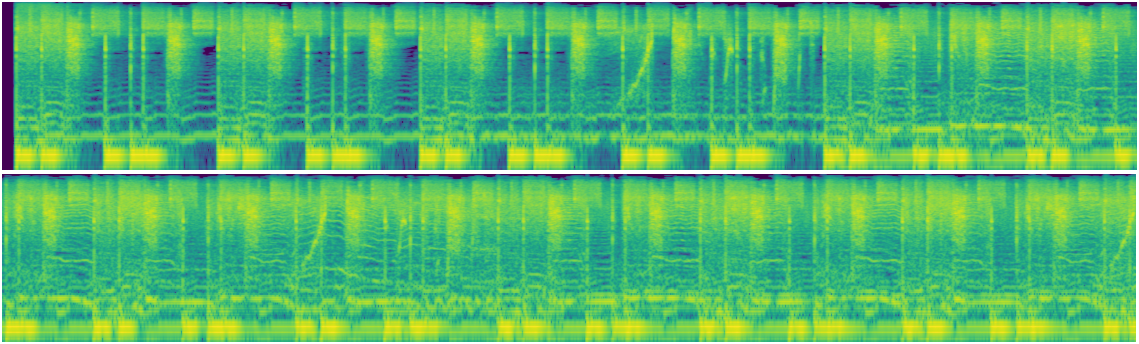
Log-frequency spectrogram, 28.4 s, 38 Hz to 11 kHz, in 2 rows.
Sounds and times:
Sampler: 7.6 - 10.1, 17.1 - 20.6, 27.2 - 28.3.

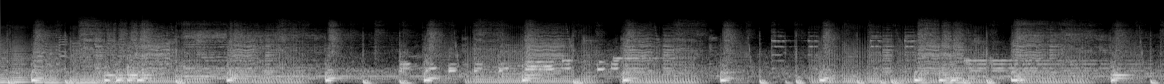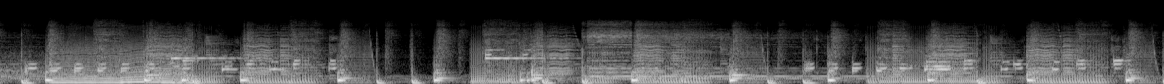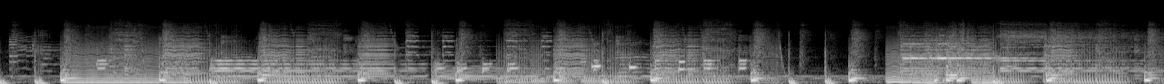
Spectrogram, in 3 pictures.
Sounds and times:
Funk: 0.0 - 34.9.

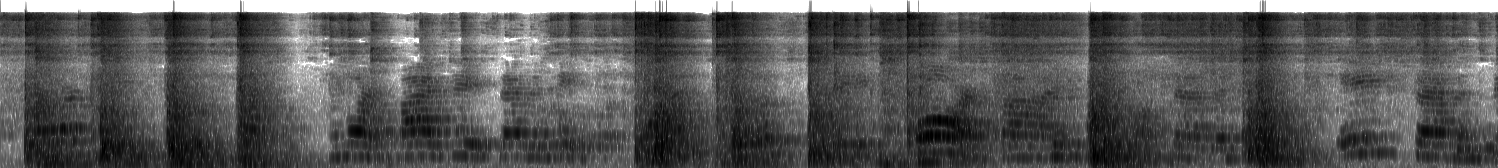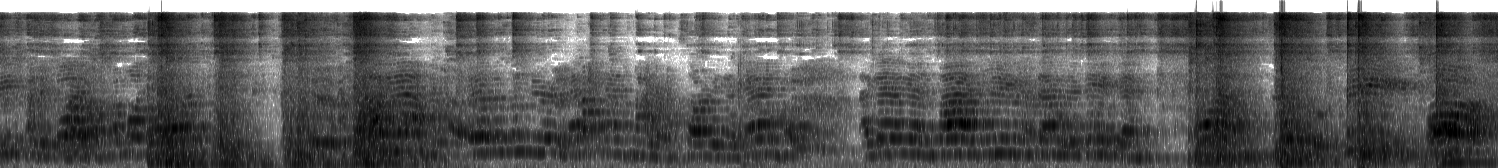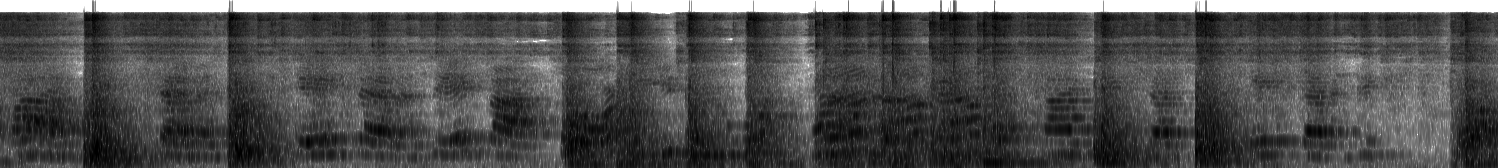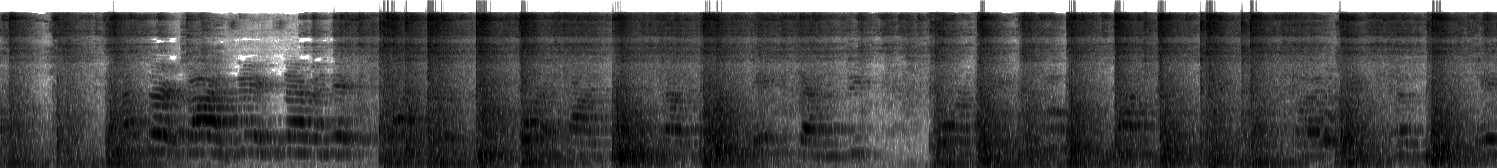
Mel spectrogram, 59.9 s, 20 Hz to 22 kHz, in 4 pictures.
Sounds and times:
Tambourine: 0.0 - 21.4, 22.4 - 47.2, 48.1 - 59.9
Speech: 3.3 - 6.3, 7.3 - 12.5, 13.4 - 17.2, 18.0 - 32.2, 32.9 - 43.8, 46.2 - 56.8, 57.9 - 59.9.

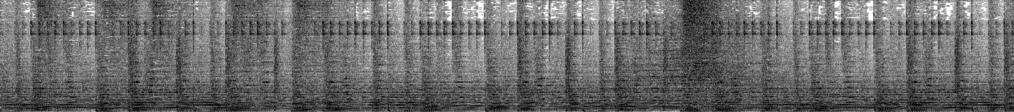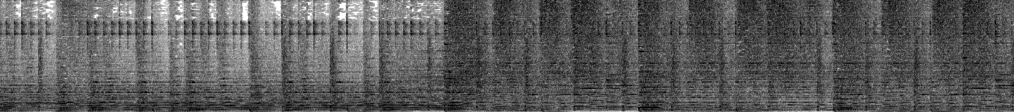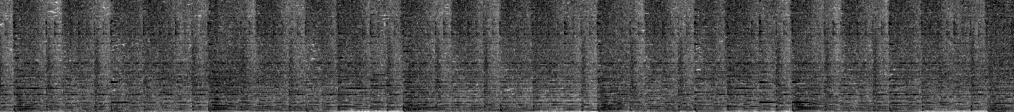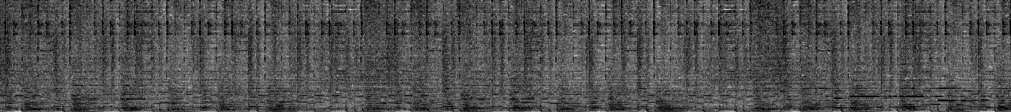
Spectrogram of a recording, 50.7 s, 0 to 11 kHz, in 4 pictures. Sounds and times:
Video game music: 0.0 - 50.6.

